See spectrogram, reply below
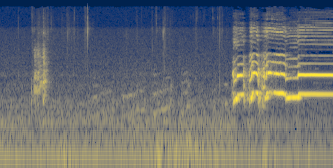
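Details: Rooster crowing in the morning, beginning after faint distant sounds with a choppy, stuttering start that settles into a loud steady sustained note.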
